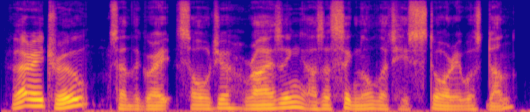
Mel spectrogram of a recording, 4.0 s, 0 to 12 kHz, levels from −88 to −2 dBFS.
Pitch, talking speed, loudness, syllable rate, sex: 120 Hz, 225 wpm, -18 LUFS, 5.6 syllables/s, male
